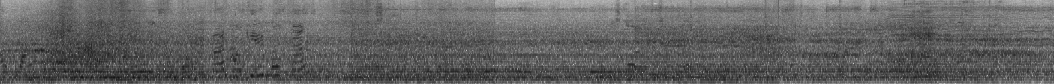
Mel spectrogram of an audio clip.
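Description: Car driving along a highway, heard from inside the cabin: steady road and engine noise, with a voice talking over it.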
